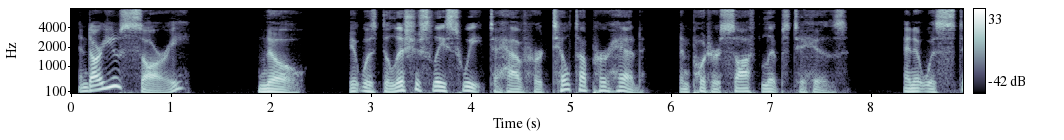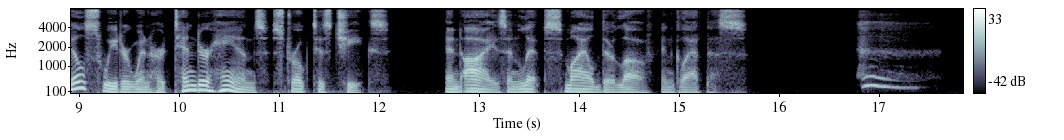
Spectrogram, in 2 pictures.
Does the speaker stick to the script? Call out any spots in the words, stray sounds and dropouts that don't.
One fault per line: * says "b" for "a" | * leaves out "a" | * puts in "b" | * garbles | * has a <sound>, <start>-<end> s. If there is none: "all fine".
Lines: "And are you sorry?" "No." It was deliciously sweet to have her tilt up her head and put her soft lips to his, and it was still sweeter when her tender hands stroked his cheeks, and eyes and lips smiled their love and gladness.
* has a sigh, 16.8-17.7 s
